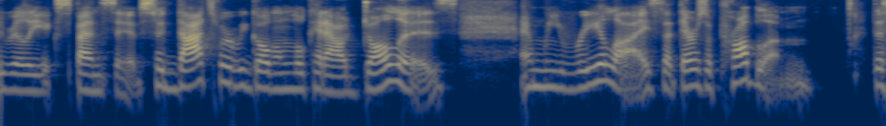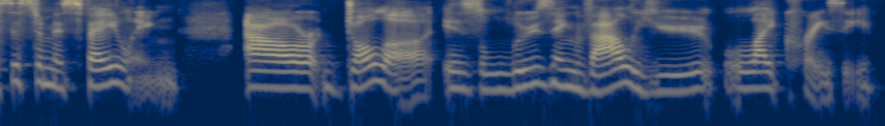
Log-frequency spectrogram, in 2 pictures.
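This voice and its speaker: A young Australian woman in her twenties or thirties, a financial educator on cryptocurrency, explains things casually as she thinks aloud. Her voice is on the low side, captured as clean studio sound with no room ambience.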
